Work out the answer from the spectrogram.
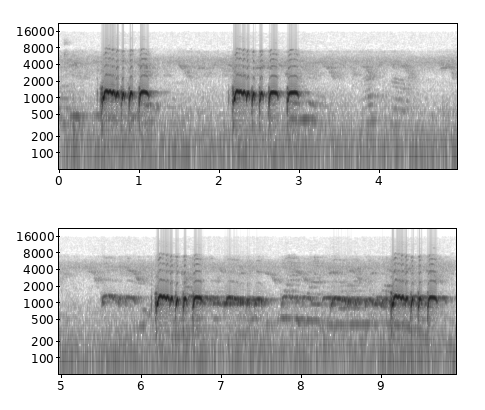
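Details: Local zebra dove, described as loud and agitated, calling to provoke rivals: short bursts of rapid stuttering notes at about one-and-a-half-second gaps, alternating with longer steady buzzy tones, over a faint background hiss.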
